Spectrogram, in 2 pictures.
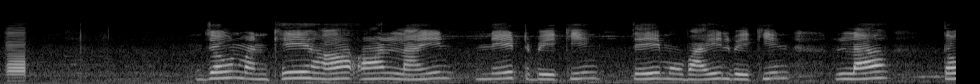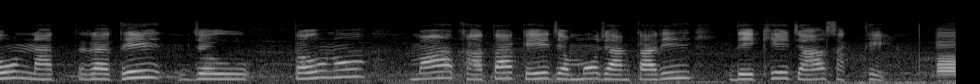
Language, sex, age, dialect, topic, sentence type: Chhattisgarhi, female, 46-50, Western/Budati/Khatahi, banking, statement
